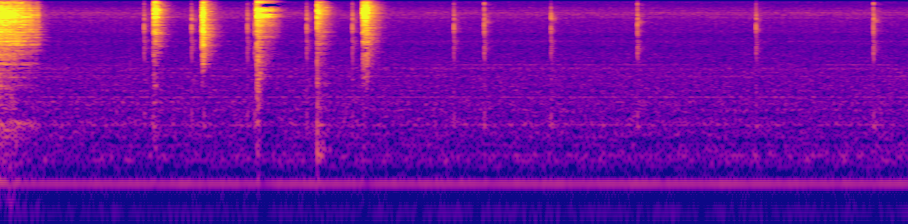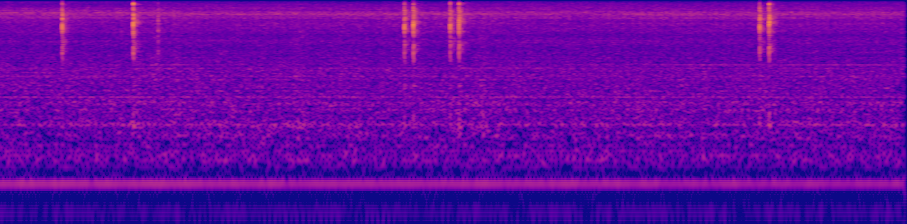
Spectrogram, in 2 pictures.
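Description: Computer keyboard and mouse clicks: a quick run of five louder clicks in the first few seconds, then scattered faint ones, over a low steady hum. A short loud hiss-like burst comes right at the start.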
